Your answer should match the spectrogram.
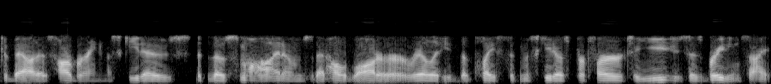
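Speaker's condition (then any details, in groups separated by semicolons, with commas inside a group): No condition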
